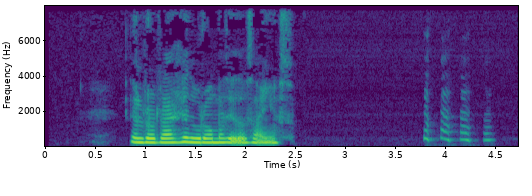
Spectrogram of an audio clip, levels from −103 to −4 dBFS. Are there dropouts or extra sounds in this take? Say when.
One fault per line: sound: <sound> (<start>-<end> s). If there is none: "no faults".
sound: laugh (3.8-4.5 s)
